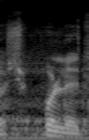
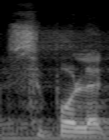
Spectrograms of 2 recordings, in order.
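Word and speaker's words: שיבולת: 사람들을 보고 잡고서서 너 쉿볼렛 해봐 그러는데, 그때 SH 발음은 쉿볼렛 그래야 되는데 스볼렛 이렇게 S 발음으로 이 사람들은 그 발음이 SH 발음이 잘 안 됐던 모양이에요.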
